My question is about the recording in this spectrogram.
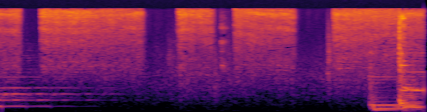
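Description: Aerosol spray can hissing in several short sprays with brief breaks between them.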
